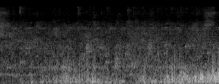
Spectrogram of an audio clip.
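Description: Water sloshing and lapping in a plastic tub as a large catfish is held and shifted in it by hand: an irregular, unpitched wash of low splashing that grows louder near the end.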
